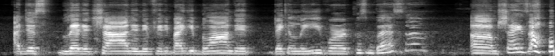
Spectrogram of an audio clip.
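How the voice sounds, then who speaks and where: The speaker talks at a fairly quick pace with a Southern US accent and ordinary pitch variation, over noticeable background noise. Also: woman, medium pitch for a woman. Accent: US South. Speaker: content creator. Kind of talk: interview. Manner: loud.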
